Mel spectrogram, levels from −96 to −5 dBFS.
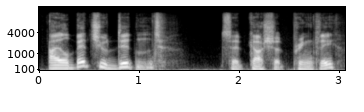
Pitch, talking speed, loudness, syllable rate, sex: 130 Hz, 135 wpm, -18 LUFS, 4.1 syllables/s, male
